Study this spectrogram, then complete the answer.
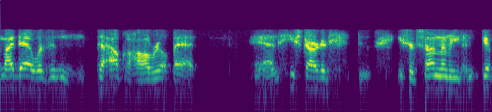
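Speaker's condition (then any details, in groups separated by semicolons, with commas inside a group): Cerebral palsy; able to speak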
